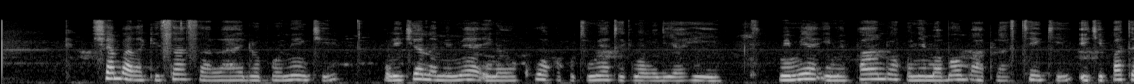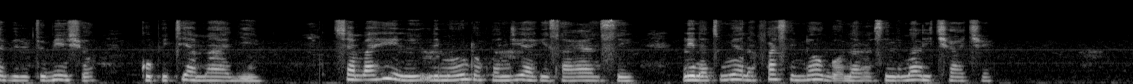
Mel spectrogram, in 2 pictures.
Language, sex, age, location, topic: Swahili, female, 25-35, Dar es Salaam, agriculture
